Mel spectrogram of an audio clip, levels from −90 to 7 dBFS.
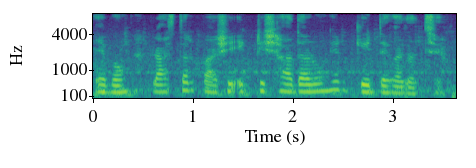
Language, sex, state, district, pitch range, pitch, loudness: Bengali, female, Tripura, West Tripura, 200-230 Hz, 215 Hz, -15 LUFS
